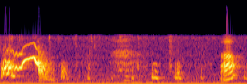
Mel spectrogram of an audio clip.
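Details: Red and black standard poodle puppies, two weeks old, in a litter: one puppy gives a high squeaky whine that rises and falls, then faint soft whimpers follow and a second short squeal near the end.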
